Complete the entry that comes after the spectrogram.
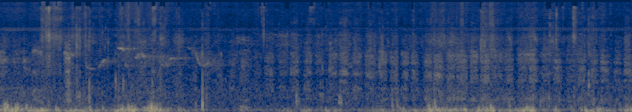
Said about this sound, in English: That's a new dog.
